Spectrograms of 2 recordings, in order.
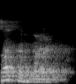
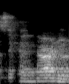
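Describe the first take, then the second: First: The stress is on the first syllable. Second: The stress is not on the first syllable. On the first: The speaker calls it right. "but it's secondary" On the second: The speaker calls it wrong. "No, this is wrong. It's not secondary"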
